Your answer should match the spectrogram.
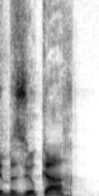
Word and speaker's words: BZKA: Best coach went to Bazooka, which is spelled BZKA.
